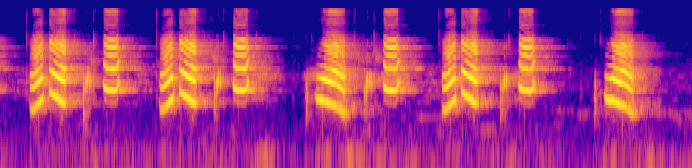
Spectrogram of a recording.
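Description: A rose-ringed parakeet gives loud, harsh, ringing squawks in paired bursts, each one bending downward, about every second and a half in a quiet room.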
